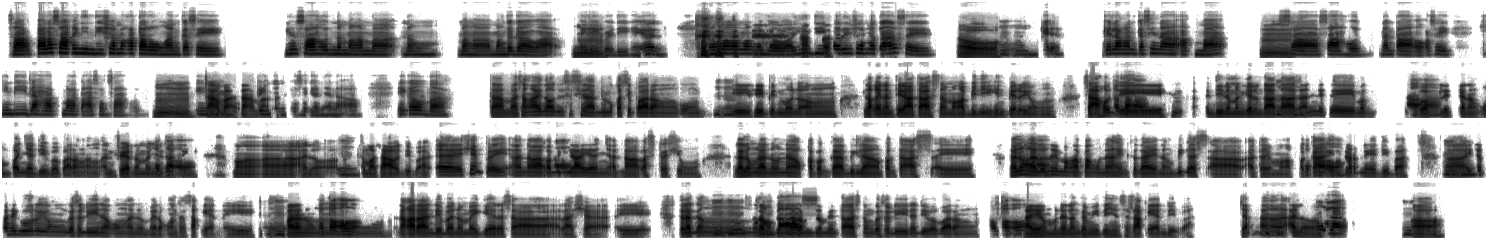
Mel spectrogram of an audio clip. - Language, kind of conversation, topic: Filipino, unstructured, Ano ang masasabi mo tungkol sa pagtaas ng presyo ng mga bilihin kamakailan?
- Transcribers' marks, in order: laugh; laugh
